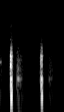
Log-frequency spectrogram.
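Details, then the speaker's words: Two short, dull knocks about half a second apart, a nurse's vocal imitation of the knocking type of Korotkoff sounds heard while deflating a blood pressure cuff: Korotkoff sounds, knocking quality. "like this, like a knocking."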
